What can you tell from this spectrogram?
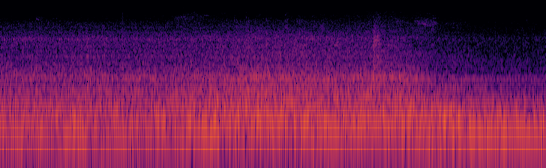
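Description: Isuzu four-wheel drive towing a caravan at low speed on a dirt track: a steady engine hum under a constant wash of tyre and road noise.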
